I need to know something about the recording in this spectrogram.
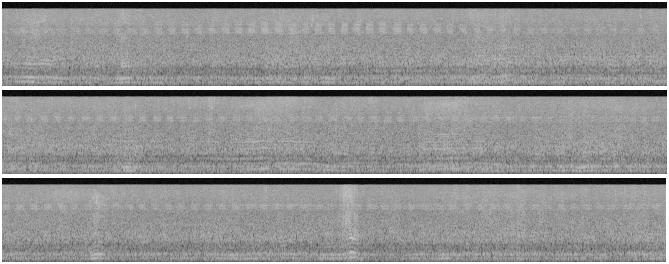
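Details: Continuous droning of a honey bee swarm leaving its hive, layered buzzing tones shifting gently in pitch for twenty seconds, with a few faint clicks and a thin high whine above the mass of wings.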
